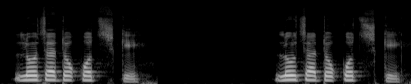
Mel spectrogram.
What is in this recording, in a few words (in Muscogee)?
"lucv tokocke", Muscogee; Mvskoke Words with Voicing Consonants; A Dictionary of Creek/Muskogee; SIL International; Onvkv Ohhvyayices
